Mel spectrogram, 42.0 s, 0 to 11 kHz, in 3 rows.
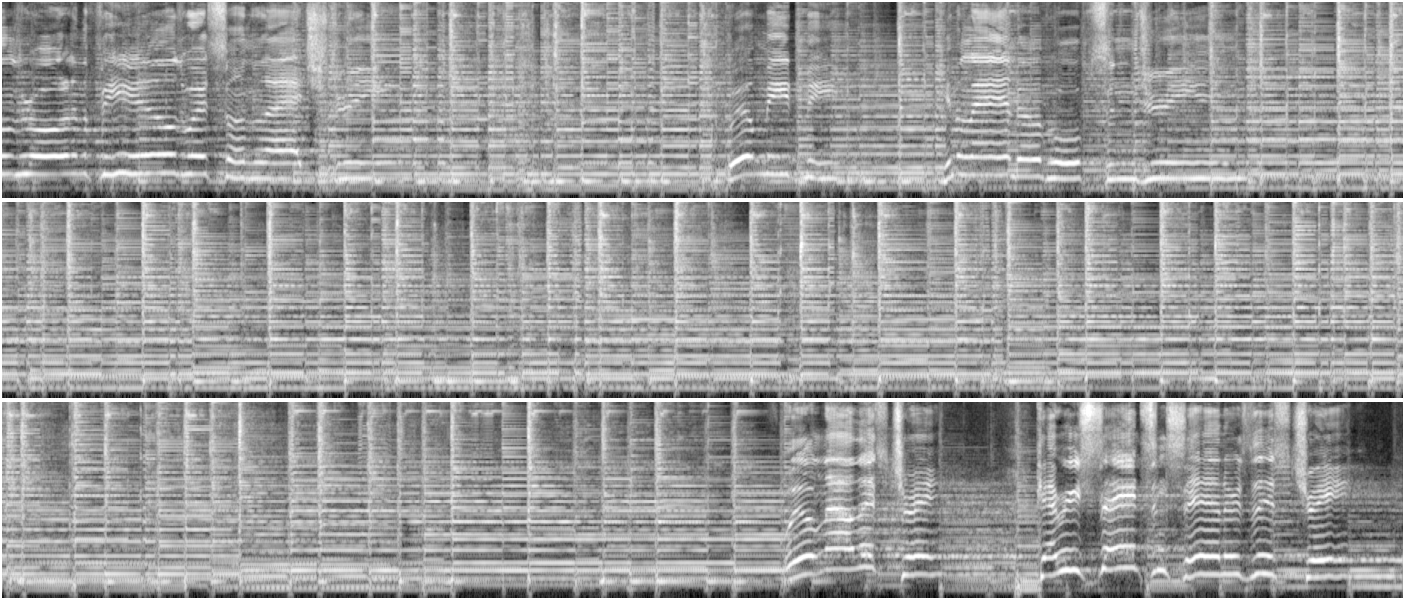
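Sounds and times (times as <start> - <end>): acoustic guitar strumming: 0.0 - 42.0.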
